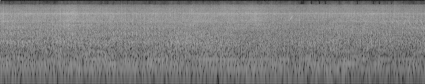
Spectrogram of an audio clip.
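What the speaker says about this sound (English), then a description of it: "These helicopters are so goddamn loud." Helicopters sit at a base in Gray Zone Warfare, their rotors and engines making a loud, constant whirring roar that fills the space with no talk.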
